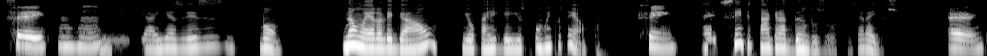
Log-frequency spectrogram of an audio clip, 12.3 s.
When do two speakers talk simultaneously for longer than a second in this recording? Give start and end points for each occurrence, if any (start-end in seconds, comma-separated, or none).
none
